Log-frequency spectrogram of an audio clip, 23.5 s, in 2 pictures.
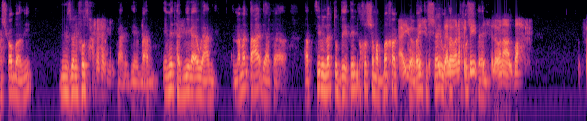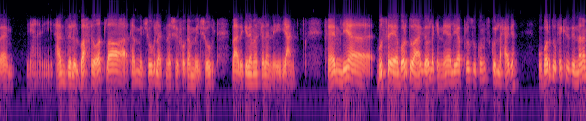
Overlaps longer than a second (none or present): present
